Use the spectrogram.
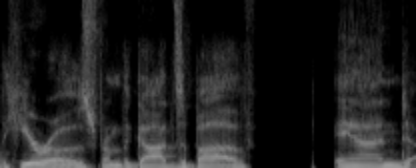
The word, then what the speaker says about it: Hearos: this brand name called heroes from the gods above and uh the unique thing about how I spelled Heroes was it's spelled h-e-a-r like I hear you o s and that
